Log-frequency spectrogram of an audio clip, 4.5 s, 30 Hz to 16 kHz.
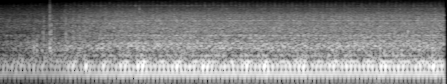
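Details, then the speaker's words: Nissan Primera P12 after exhaust hole repair with putty, microphone by the exhaust: smooth, even idle with a steady low beat and no puffing, previously blowy; the exhaust now sounds normal at idle. "doesn't sound too bad it sounds pretty normal at idle now"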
